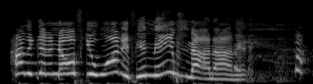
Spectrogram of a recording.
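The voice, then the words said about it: Imitated mother, Brooklyn accent. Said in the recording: “That's exactly what my mother sounds like... I don't know where she got the Brooklyn accent”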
